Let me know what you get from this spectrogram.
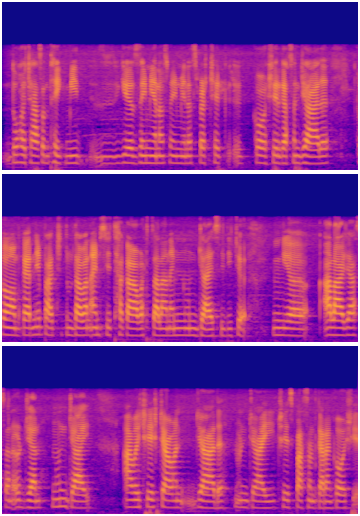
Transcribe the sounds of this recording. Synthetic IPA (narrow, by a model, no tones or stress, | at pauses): d̪oɦɐt͡ʃʰaːsɐnt̪ʰɐjkmid̪jizɐmjɐnɐsʋɐmjɐnɐspɐʈt͡ʃʰikoːʃiɾɡɐsɐnd͡ʒaːd̪ɨ | koːmkɐɾnipat̪t͡ʃʰit̪umt̪ɐʋɐnɐmʲsit̪ʰɐkaːʋɐʈʰt͡sɐlɐnɐmʲnund͡ʒaːjsid̪it͡ʃʰi | jɐ̰laːd͡ʒaːsɐnɨʈd͡ʒɐnːund͡ʒaːj | a̰ʋɐt͡ʃʰest͡ʃaʋɐnd͡ʒaːd̪ɨnund͡ʒaːjt͡ʃʰesʲpɐsɐnd̪̚kɐɾɐnkoːʃḭɾ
